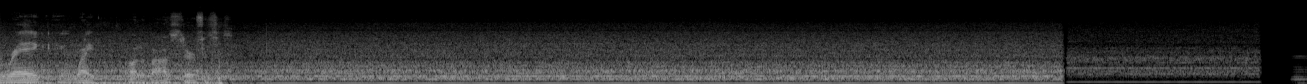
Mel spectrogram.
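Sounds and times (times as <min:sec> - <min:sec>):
machine humming: 0:00.0 - 0:12.6.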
